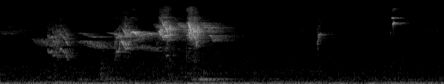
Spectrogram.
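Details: Female papa-capim seedeater singing to excite her male: a dense burst of high twittering, squeaky notes, then a pause and a few thin isolated chirps. A faint low hum runs underneath.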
